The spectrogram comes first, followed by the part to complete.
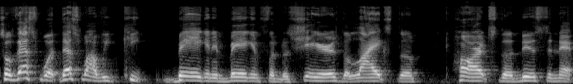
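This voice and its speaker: Her tone animated and her intonation lively, a woman speaks at a fairly low pitch. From Oklahoma City, US. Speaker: cooking livestreamer. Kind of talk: casual live-stream chat. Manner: loud.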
